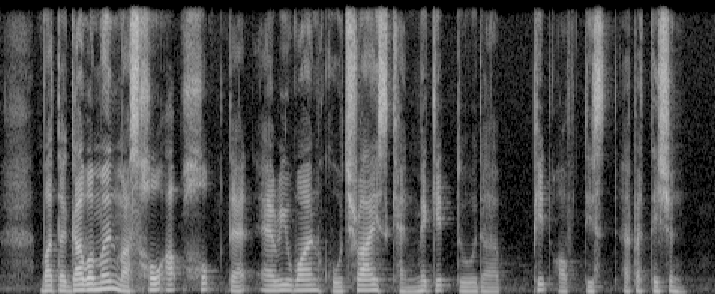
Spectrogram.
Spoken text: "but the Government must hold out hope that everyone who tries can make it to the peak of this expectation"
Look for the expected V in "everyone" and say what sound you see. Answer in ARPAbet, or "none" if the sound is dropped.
none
